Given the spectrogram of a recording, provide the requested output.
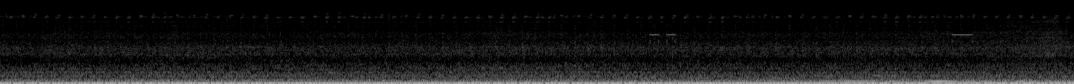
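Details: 2012 Suzuki Swift 1.4 L petrol with engine light on idles with a low, steady throb and slightly uneven pulse, no strong knocks; scanner reads P0302, cylinder 2 misfire detected, giving a mild rough idle.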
